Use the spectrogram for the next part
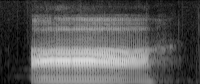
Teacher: दो मात्रा का समय लगे उसे बोलेंगे दीर्घ स्वर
